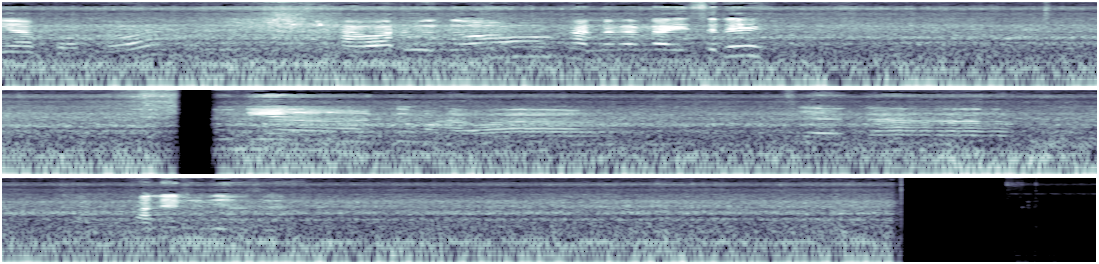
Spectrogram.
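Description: Loud low rumble of road and wind noise inside a moving car's cabin, with a woman talking over it. The sound drops out for a moment about six seconds in and cuts off just before the end.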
